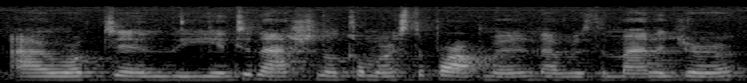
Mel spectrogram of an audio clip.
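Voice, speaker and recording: A woman from the Bahamas being interviewed as a dance ministry leader, speaking in a measured way with many "um" pauses. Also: fairly low pitch, level tone, darkish tone, roomy sound, a little hiss or hum. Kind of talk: casual interview.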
